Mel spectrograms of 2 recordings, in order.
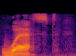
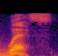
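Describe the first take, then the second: First: The final t sound is pronounced. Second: The final t sound is dropped. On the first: "West in Standard English"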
